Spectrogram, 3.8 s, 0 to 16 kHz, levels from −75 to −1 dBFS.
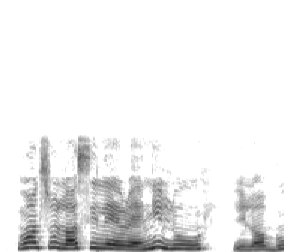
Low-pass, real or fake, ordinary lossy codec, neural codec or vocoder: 7.2 kHz; real; none; none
